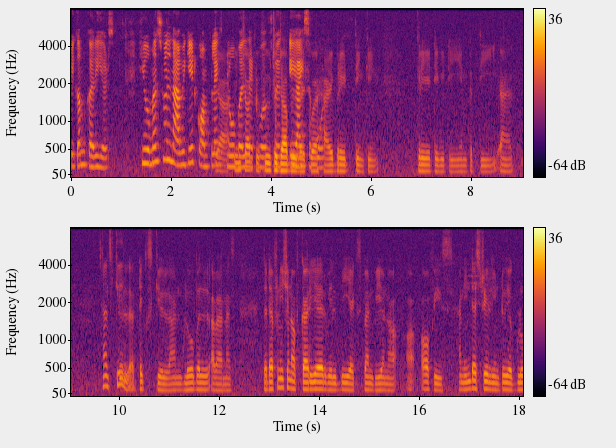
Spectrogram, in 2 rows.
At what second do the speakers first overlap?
2.9 s

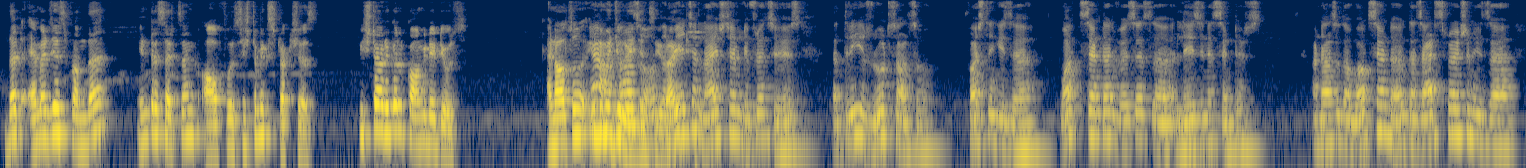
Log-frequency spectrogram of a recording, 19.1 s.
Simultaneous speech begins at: 7.4 s

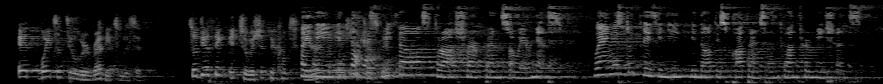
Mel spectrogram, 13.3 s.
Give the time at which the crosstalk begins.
4.5 s

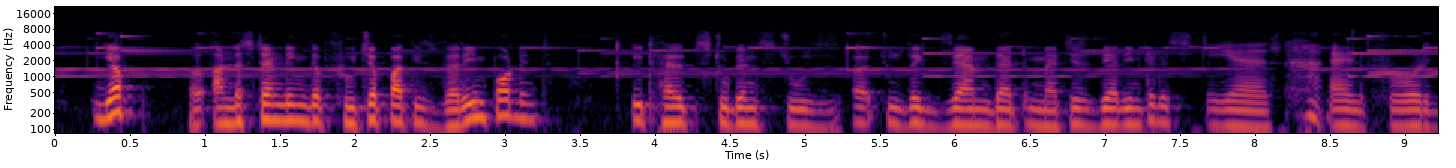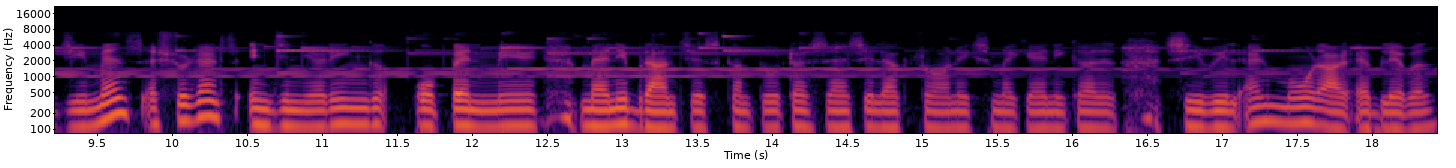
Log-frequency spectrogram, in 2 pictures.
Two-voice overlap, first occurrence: none

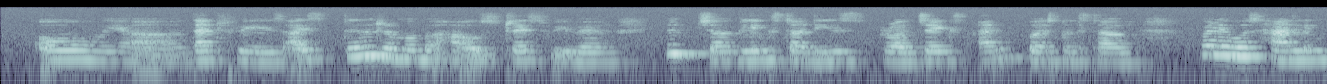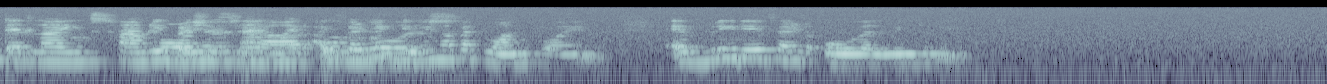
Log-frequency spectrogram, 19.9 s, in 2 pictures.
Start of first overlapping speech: 11.1 s

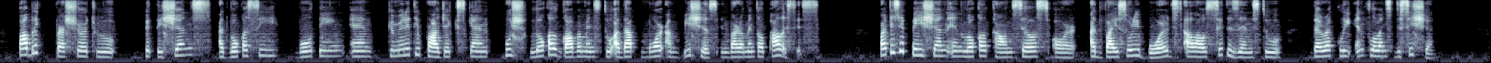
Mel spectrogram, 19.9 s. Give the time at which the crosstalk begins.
none

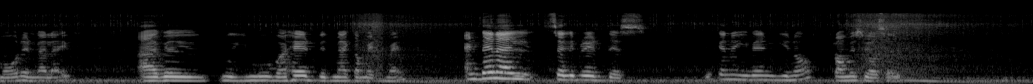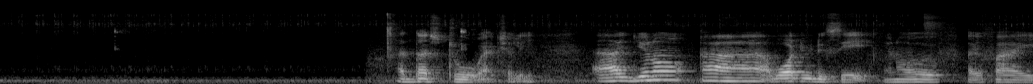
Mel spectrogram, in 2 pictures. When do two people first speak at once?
none

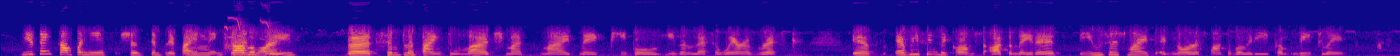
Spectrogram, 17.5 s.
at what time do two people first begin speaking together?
2.3 s

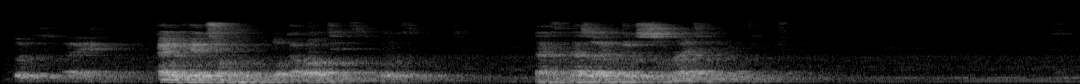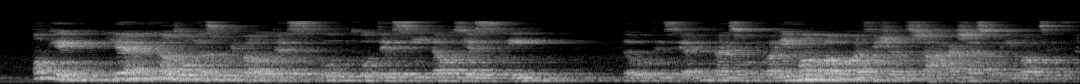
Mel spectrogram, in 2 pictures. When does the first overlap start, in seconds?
none

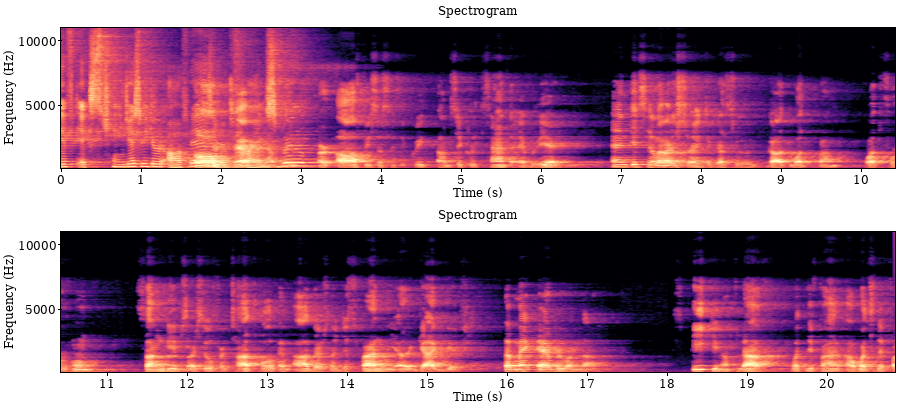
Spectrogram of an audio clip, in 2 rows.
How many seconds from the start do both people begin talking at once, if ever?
1.7 s

